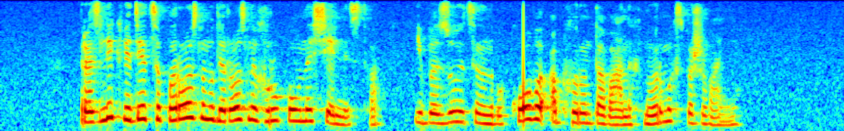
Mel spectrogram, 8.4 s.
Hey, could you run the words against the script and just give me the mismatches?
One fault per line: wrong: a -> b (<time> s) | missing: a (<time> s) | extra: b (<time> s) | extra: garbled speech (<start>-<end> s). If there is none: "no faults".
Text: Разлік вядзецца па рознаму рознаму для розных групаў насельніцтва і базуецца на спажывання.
missing: рознаму (2.1 s)
extra: навукова абгрунтаваных нормах (4.9 s)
